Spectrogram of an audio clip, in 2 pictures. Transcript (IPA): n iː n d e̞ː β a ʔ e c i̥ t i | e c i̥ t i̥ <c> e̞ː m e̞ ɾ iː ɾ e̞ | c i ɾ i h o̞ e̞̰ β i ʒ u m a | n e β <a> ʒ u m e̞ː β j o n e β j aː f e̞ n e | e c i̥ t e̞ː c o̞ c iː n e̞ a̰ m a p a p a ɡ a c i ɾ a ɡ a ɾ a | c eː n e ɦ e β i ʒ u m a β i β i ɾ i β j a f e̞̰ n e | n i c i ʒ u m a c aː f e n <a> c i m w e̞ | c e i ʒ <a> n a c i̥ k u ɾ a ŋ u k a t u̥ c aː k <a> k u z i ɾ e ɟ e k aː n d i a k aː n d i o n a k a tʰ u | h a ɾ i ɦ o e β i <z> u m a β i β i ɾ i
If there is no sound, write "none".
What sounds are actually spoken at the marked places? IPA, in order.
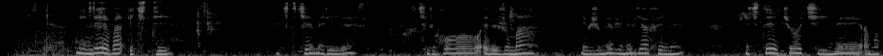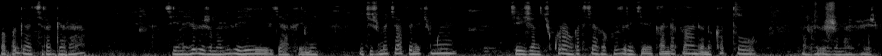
c, i, e, a, a, ʒ

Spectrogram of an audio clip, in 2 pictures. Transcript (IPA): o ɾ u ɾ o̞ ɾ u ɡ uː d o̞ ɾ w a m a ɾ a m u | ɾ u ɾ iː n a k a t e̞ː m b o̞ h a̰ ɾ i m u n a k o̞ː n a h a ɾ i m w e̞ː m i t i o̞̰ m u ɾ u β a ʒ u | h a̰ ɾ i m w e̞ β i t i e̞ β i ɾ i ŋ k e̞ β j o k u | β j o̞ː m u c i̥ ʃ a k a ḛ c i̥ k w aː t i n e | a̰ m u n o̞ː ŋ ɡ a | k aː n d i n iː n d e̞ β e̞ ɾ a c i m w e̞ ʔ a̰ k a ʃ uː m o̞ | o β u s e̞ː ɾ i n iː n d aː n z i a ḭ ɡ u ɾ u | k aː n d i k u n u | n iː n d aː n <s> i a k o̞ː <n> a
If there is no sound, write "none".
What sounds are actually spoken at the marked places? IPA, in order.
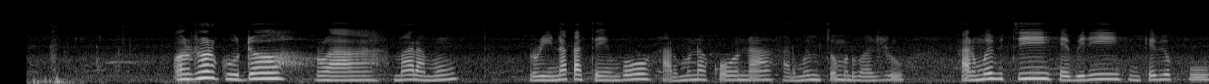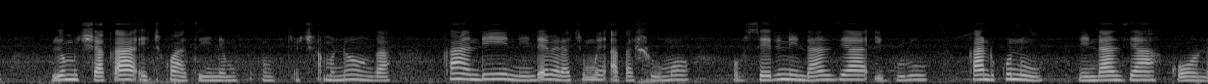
z, n

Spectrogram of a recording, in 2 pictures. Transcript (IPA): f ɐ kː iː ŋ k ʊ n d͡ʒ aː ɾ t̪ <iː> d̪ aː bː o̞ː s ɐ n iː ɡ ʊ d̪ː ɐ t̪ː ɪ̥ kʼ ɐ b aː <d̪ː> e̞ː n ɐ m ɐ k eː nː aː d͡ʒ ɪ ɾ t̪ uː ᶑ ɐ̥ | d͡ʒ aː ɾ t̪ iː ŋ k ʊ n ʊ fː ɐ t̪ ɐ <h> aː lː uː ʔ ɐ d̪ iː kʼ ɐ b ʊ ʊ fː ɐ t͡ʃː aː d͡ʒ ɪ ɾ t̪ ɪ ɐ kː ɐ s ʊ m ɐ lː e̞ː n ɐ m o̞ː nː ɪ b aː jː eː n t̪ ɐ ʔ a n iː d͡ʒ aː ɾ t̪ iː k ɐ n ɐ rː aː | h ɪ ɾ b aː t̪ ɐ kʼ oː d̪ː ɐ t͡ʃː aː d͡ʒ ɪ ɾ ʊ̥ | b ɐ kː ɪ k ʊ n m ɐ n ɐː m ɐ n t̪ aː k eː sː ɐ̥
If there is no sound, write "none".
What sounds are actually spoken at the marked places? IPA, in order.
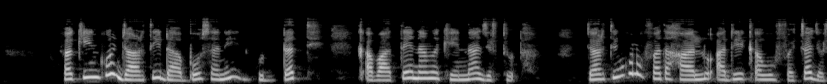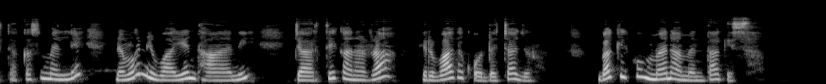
iː, t̪ː, h

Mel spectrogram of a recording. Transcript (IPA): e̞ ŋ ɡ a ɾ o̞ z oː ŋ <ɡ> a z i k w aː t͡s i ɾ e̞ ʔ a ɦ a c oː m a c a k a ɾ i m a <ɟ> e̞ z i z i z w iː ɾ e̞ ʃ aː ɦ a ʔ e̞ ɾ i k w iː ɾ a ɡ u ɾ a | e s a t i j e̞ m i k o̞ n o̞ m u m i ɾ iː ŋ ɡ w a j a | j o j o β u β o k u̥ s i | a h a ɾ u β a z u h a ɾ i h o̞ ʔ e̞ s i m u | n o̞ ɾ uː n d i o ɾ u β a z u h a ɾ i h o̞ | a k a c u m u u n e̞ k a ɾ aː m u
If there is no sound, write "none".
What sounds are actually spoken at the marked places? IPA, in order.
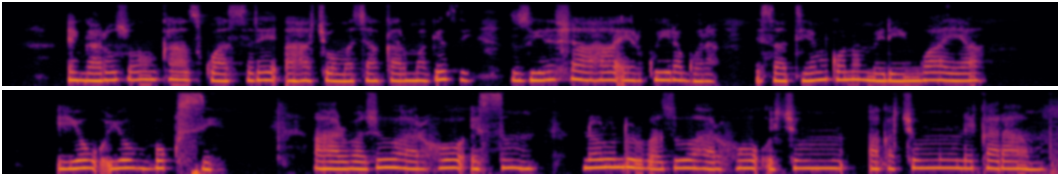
k, ɡ

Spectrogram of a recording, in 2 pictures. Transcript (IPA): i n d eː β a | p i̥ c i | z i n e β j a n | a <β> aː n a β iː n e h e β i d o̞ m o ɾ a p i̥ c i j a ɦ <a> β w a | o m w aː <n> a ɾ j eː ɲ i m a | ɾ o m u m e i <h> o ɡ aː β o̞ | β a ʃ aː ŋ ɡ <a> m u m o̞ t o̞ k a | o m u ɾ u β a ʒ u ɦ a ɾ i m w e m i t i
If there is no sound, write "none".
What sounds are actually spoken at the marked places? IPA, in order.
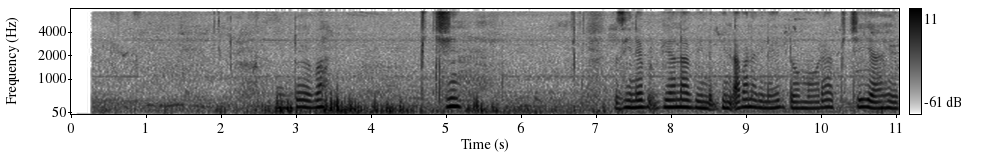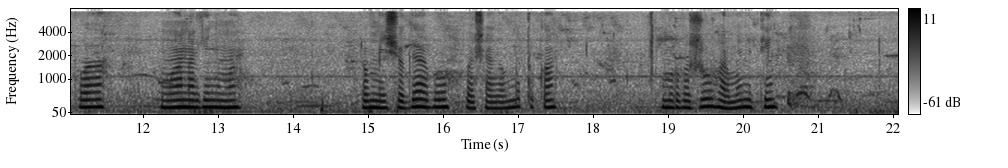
β, e, n, ʃ, a

